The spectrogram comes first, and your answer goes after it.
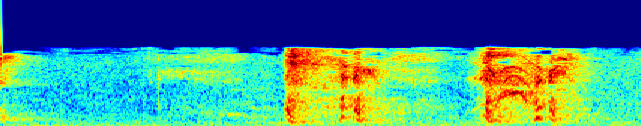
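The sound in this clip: Coughing from someone with a spring allergy, two rough bouts of several quick coughs each, following a stretch of low background noise.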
